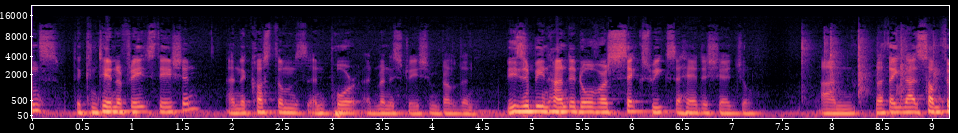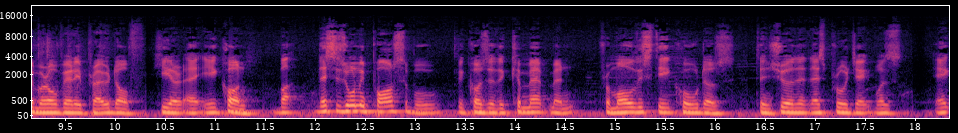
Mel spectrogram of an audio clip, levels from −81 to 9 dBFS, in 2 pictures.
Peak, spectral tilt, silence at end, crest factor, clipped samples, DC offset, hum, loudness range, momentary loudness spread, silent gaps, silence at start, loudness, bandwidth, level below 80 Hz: 0 dBFS; -6 dB/octave; 0 s; 14 dB; under 0.1%; under 0.1%; none; 3 LU; 10 LU; none; 0 s; -15 LUFS; 12.5 kHz; -38 dBFS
